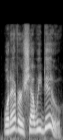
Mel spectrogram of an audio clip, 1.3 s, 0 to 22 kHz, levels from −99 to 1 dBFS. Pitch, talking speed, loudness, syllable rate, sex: 185 Hz, 190 wpm, -15 LUFS, 5.4 syllables/s, male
